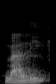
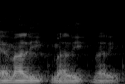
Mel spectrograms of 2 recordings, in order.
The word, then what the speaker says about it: Malik: It's pronounced Malik. Yeah, Malik. So yeah, I think I'm saying it right. Or Malika. Yeah, it's the whole stream is just me trying to pronounce your name. Yeah, you got it.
